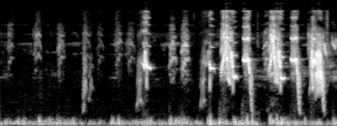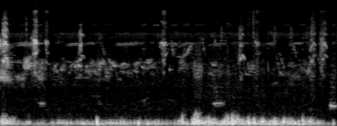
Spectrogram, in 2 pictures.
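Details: Both Myna parents come to feed their babies; a burst of loud harsh squawks and chirps in the middle, over steady low rumbling background noise, with scattered faint high calls.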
